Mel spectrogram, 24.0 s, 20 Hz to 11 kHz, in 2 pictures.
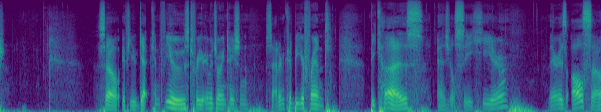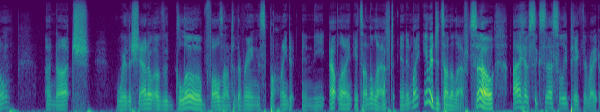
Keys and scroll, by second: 1.9 ctrl+super+n, 2.5 ctrl+super+n, 8.1 super+Up, 8.5 super+Up, 8.7 super+Up, 10.2 ctrl+super+Left, 10.3 ctrl+super+Left, 10.7 ctrl+super+Left, 11.2 ctrl+super+Up, 11.7 ctrl+super+Up.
